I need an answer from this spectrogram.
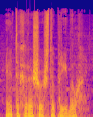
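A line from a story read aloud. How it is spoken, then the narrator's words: Quiet. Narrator (Russian): тихо говорит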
